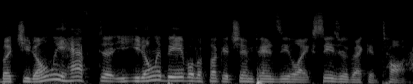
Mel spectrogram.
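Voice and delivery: normal talking voice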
